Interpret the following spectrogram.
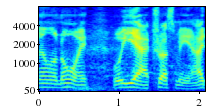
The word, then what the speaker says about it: Illinois: Zach letting me know the S is silent on Illinois well yeah trust me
